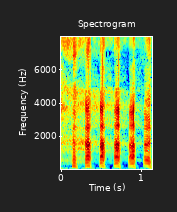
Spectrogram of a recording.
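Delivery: a light laugh; amused little laugh. A narrator's reading. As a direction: laugh at the chaos. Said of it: "she laughed".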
